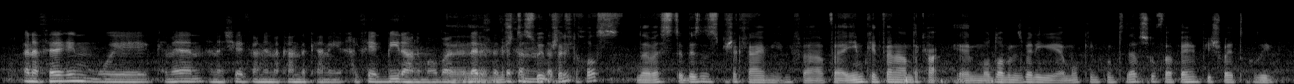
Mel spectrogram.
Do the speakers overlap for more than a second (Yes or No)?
Yes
